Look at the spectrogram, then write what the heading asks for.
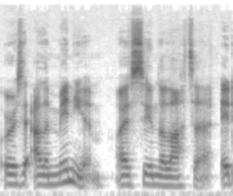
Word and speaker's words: aluminium: Aluminium is the correct way of pronouncing it and it's the correct way of pronouncing it with that spelling. Whereas I think Americans actually spell it with one less I which also controversially means that it's correct for their pron pronunciation as well.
